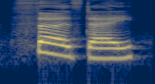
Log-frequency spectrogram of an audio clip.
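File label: "Thursday", British English; PictureDictionary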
